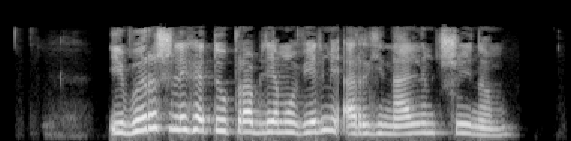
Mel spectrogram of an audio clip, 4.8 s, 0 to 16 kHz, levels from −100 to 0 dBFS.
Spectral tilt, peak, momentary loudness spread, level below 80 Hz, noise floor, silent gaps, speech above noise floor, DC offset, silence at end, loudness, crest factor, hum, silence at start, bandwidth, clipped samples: -3 dB/octave; -2 dBFS; 9 LU; -60 dBFS; -56 dBFS; none; 42 dB; under 0.1%; 0.55 s; -14 LUFS; 14 dB; none; 0.9 s; 8 kHz; under 0.1%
